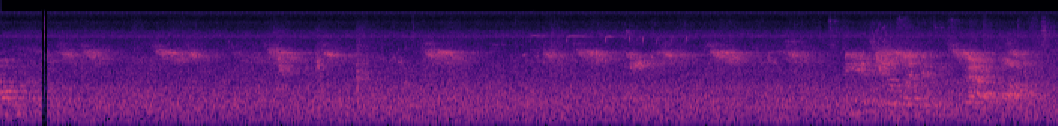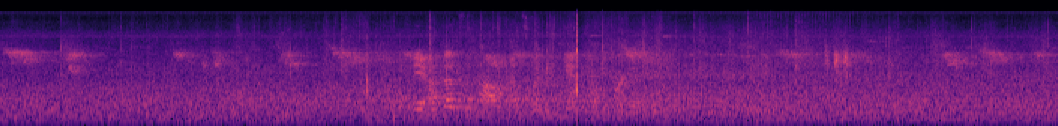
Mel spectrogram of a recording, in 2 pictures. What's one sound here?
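A horse's hooves thud softly on a soft arena floor.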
